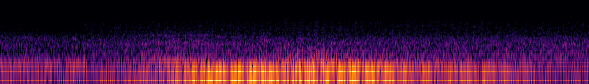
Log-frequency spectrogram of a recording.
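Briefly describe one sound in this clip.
A truck passes close by.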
